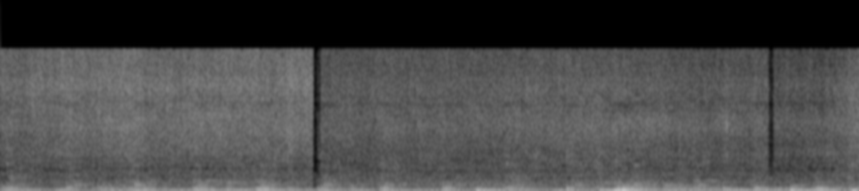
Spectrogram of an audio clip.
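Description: Coriander, dried shrimp, bay leaves and bruised lemongrass sautéing in a pan over low heat, a steady soft sizzle with occasional stirring clatter, beneath background music and no speech.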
